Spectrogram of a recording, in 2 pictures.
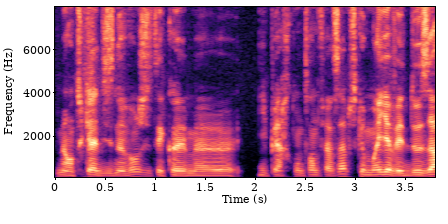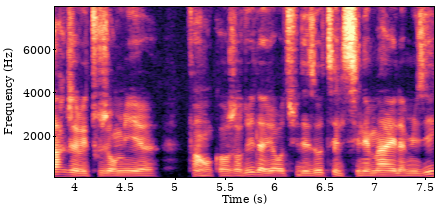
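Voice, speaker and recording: The speech comes at a very fast pace in a monotone, flat intonation, over a quiet background. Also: man. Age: 30s. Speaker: actor. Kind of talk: interview. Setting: podcast studio. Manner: hesitant, many fillers; casual.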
